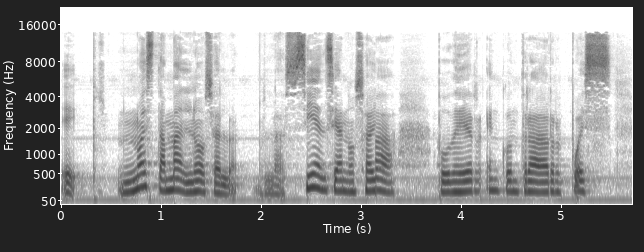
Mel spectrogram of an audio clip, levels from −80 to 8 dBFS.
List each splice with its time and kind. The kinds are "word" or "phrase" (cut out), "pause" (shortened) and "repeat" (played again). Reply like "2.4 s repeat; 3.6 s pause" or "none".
2.0 s word; 3.1 s word; 3.8 s word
